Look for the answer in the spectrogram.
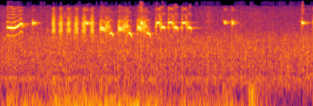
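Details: Energetic crimson sunbird singing continuously: a rapid run of very high, sharp chirps and twittering notes, some with quick down-slurs, packed over two seconds, followed by a few isolated thin tweets.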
